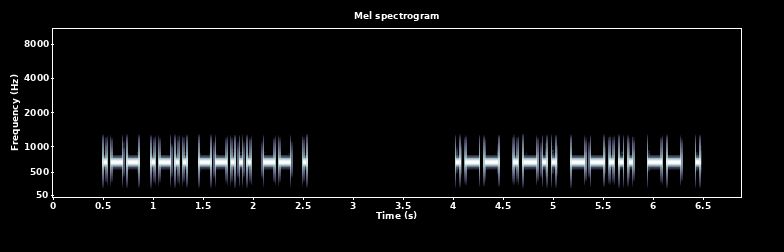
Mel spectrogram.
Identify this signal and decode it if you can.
Morse code, heard as a keyed tone, about 32 wpm, 700 Hz. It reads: WL7ME WL7ME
